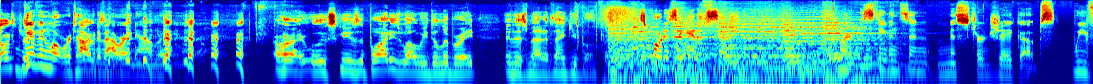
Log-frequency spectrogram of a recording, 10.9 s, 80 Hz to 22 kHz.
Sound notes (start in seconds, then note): 0.8 judges laughing; 7.9 intense music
